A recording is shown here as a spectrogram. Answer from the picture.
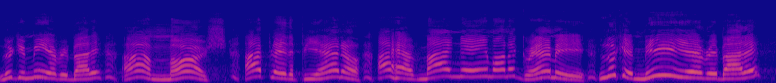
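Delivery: mock goofy, boastful show-off voice, loud and high. Retelling how someone did goofy imitations: goofy imitation of marsh. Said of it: "Here's my impression of Marsh".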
